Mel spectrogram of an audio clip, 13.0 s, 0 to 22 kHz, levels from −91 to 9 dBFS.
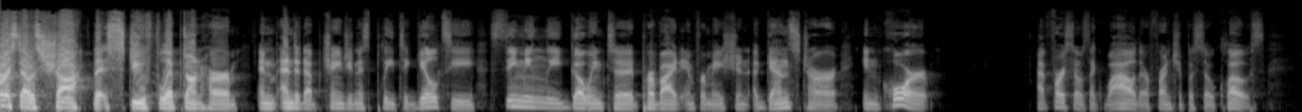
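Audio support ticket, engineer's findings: Harsh, crackling distortion on loud syllables, 0.00 to 1.02 s, 1.32 to 2.18 s, 2.82 to 2.87 s. Worst at start, peaks about 16 dB over, roughly a fifth of samples flattened. Likely microphone overload: input gain too high, converter clipping peak tops.

Sudden level drops in speech and background at 1.95, 2.97, 7.05, 9.09 s. Steps about 7, 5, 2, 2 dB. First two follow clipped peaks. Likely microphone volume stepped down by call software reacting to overload, cutting device input gain.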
